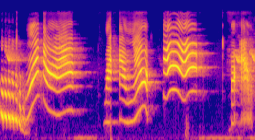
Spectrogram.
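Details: Loud parrot talking in three main bursts of nasal, wavering, speech-like sounds, the pitch bending up and down, with a low faint hum between phrases.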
